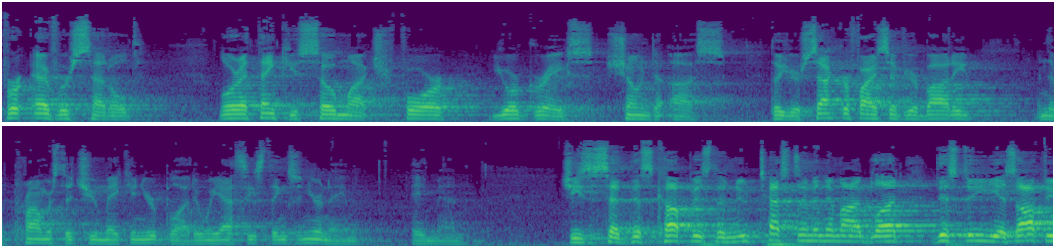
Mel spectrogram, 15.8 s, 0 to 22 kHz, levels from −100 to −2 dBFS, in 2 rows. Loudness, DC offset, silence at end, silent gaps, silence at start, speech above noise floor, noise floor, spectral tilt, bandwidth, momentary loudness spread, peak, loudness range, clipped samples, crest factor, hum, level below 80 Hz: -32 LUFS; under 0.1%; 0 s; none; 0 s; 31 dB; -62 dBFS; -4 dB/octave; 13 kHz; 17 LU; -12 dBFS; 9 LU; under 0.1%; 20 dB; none; -56 dBFS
